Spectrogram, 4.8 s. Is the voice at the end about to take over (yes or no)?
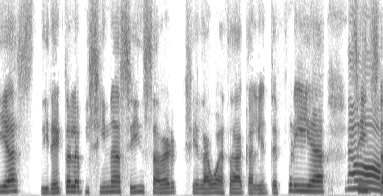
yes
